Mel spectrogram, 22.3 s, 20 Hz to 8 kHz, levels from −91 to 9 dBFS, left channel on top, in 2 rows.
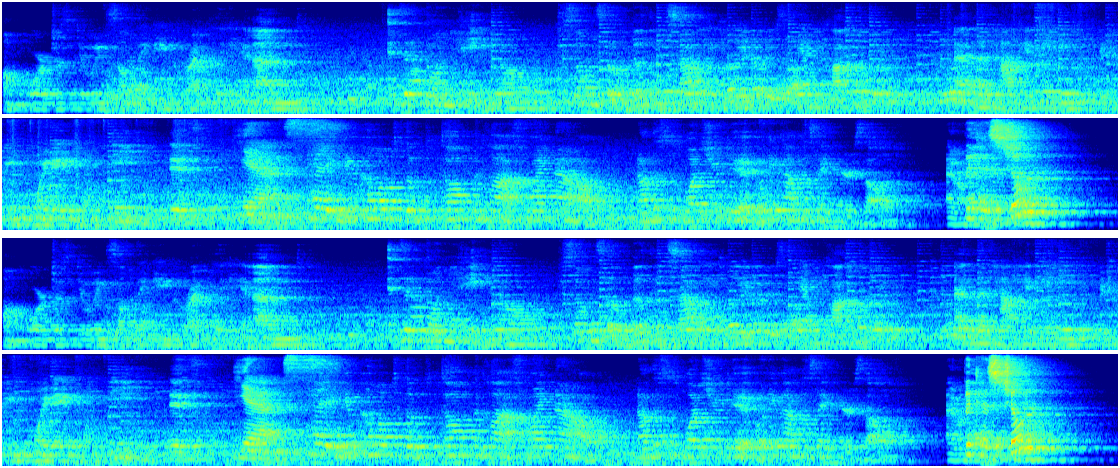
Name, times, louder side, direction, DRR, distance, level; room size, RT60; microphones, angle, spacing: voice 1, 0.0-3.0 3.8-5.2 5.6-8.9 9.5-12.6 12.8-13.1 14.2-17.1 17.5-20.0 20.6-21.4, equal, 5° left, -5 dB, 0.7 m, -40 dB
sound 1, 0.8-19.6, left 1 dB, 70° left, 1.1 m, -48 dB
sound 2, 1.0-19.4, left 3 dB, 50° left, 0.3 m, -45 dB
voice 2, 13.5-14.3 20.9-21.5, right 4 dB, 65° right, 2 dB, 0.4 m, -31 dB
5.0 x 3.9 x 2.3 m, 1.5 s
head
